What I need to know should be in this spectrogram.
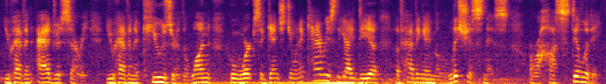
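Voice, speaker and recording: A man's voice: fairly high pitch, normal speed, hardly any pauses, noisy background. A man preaching a sermon, explaining words and repeating the verse for emphasis. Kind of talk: sermon teaching.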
